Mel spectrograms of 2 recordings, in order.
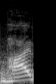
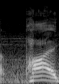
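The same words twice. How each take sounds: First: फाई said with a b-h sound as भाई; भाई, the mistaken aspirated b sound; wrong way. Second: फाई with a clear aspirated p sound; फाई said correctly, the ph sound. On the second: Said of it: "भाई नहीं बोल रहे हैं". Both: Shown as a demonstration.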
